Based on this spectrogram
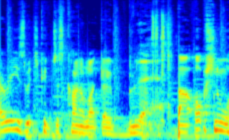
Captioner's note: belches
